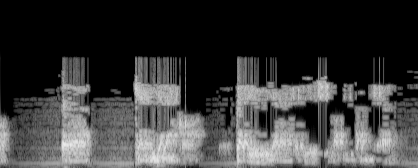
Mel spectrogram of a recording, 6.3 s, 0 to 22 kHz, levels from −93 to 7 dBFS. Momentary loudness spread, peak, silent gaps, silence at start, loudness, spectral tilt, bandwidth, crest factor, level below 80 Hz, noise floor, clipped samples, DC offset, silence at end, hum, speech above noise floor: 12 LU; 0 dBFS; none; 0 s; -10 LUFS; -8 dB/octave; 5.4 kHz; 12 dB; -46 dBFS; -41 dBFS; 1%; under 0.1%; 0.3 s; none; 30 dB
